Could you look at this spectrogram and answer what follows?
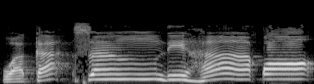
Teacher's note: Namun di sini qa dalam keadaan tafkhim. Maka semua huruf di sini dalam keadaan muraqqaqah kecuali qa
